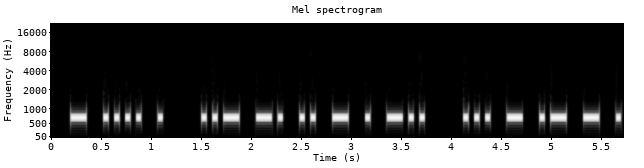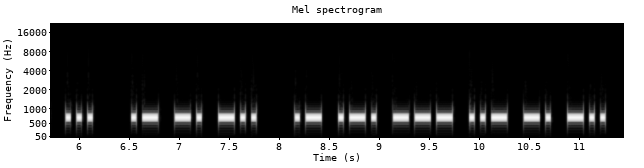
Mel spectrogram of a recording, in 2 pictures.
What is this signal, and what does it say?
Morse code, heard as a keyed tone, about 22 wpm, 700 Hz. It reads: THE UNITED STATES AND AROUND
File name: practice / 22wpm / Sentences with 8-Word Phrases - 22wpm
